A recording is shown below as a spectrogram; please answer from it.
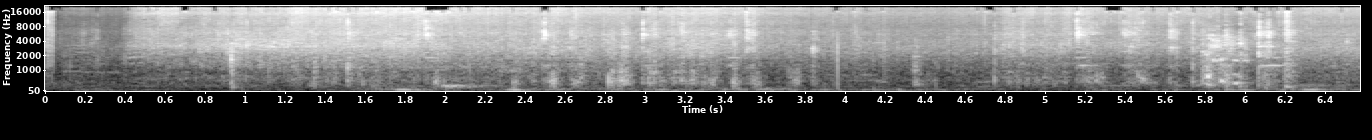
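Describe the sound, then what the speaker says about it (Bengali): Ginger, cumin and green chilli sautéing in a pan, a close crackling sizzle broken by frequent scraping and stirring strokes that swell and fade unevenly. "আদা, জিরে, কাঁচা লঙ্কা, ভালো করে কষিয়ে নেব"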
